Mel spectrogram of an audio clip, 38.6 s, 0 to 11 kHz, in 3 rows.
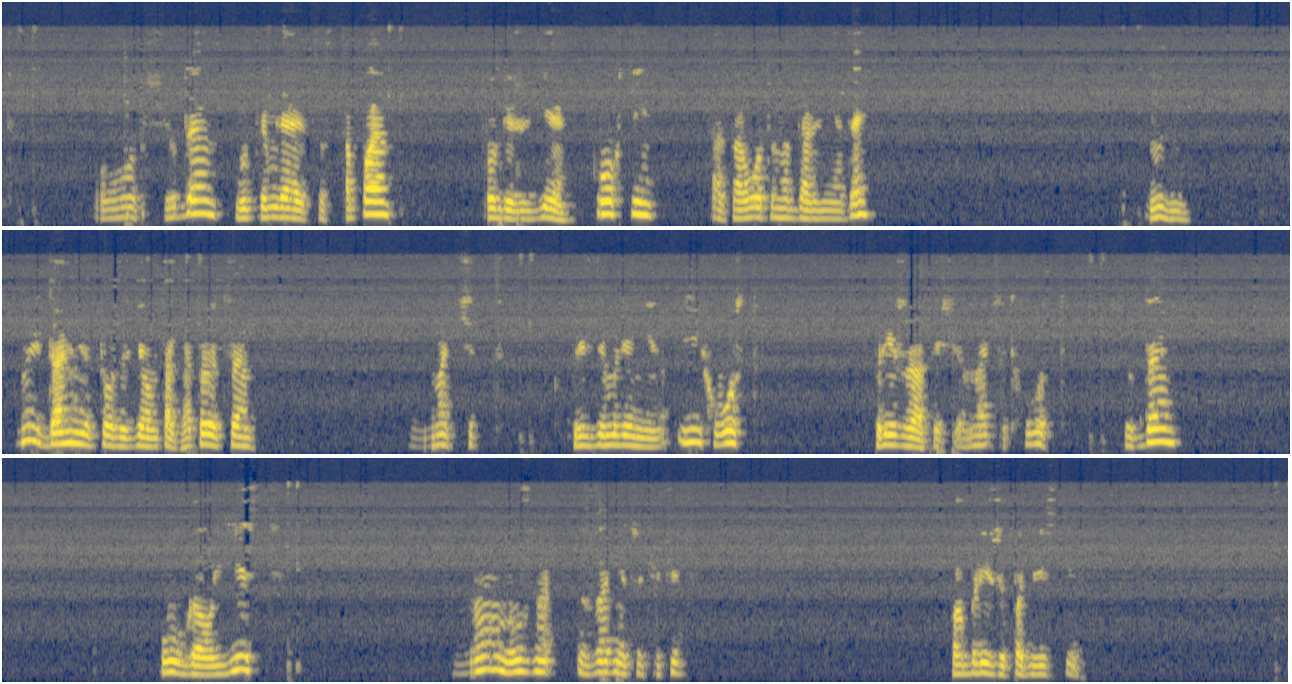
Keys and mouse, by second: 1.2 r, 2.6 click, 3.8 click, 4.9 g, 11.1 click, 13.2 r, 14.6 click, 18.0 click, 22.2 g, 28.5 click.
